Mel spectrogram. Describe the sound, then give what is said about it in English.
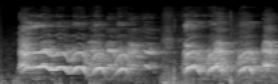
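Dogs barking in a rapid run of high, yelping barks, loud, broken by a brief pause before a second burst. No one speaks. “oh God, his ghost is here and the dogs are barking.”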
